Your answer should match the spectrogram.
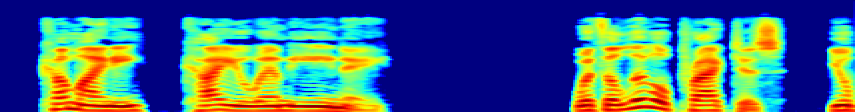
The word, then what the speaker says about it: cumini: But fear not, pronouncing it is easier than it seems. Here's a quick breakdown. Syzygium, Syzygium. Cumini, Cumine.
